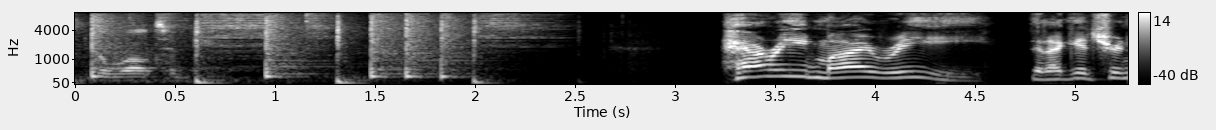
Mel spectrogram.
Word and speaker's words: Miree: Harry Miree.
